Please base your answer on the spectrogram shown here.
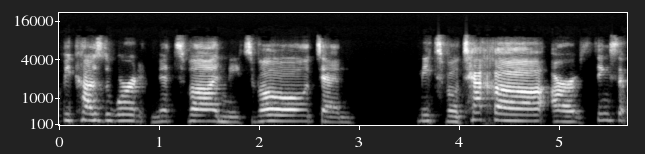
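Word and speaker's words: מצוות: to to o oh meets vot yes remember this exception of when you have a shva and a V with a vowel on it you pronounce the vowel it's like this obscure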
